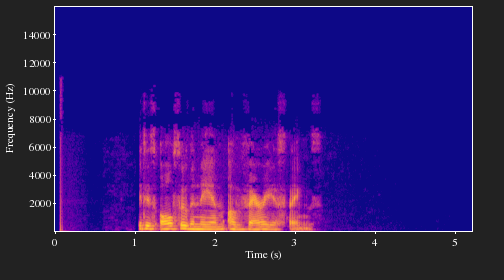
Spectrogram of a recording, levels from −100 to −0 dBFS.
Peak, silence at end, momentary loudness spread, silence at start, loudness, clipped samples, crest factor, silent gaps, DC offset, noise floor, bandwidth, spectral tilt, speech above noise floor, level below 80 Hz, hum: -2 dBFS; 2 s; 13 LU; 1.05 s; -17 LUFS; under 0.1%; 18 dB; none; under 0.1%; under -90 dBFS; 7.4 kHz; -7.5 dB/octave; over 73 dB; -64 dBFS; none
